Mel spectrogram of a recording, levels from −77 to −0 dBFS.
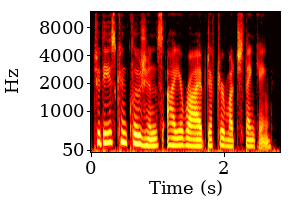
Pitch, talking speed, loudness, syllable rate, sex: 180 Hz, 170 wpm, -16 LUFS, 5.6 syllables/s, female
